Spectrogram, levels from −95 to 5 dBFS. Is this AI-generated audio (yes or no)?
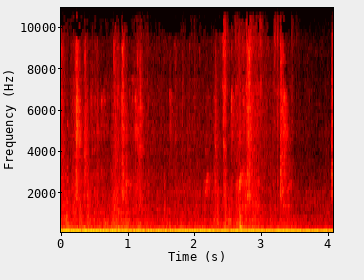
no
